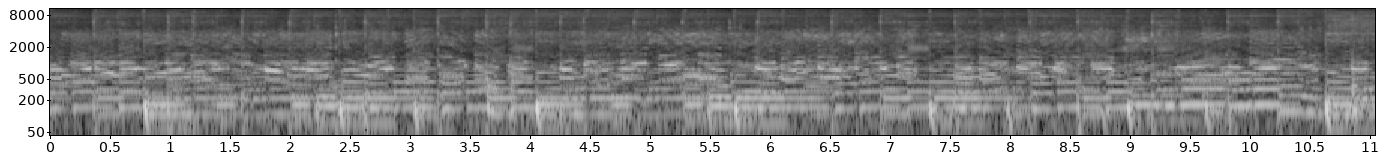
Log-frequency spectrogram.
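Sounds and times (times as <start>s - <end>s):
bass guitar: 0.0s - 11.0s
electric guitars: 0.0s - 11.0s
steady drum beat: 0.0s - 11.0s.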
